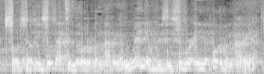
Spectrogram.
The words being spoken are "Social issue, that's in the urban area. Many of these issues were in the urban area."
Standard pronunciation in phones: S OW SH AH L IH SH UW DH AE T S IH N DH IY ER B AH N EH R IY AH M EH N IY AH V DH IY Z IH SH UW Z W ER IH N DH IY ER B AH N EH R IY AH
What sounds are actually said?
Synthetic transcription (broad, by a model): S OW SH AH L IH S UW DH AE T S IH N DH IY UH B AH N EH R IY AH M EH N IY AH V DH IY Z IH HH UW W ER IH N DH IY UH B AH N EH R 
